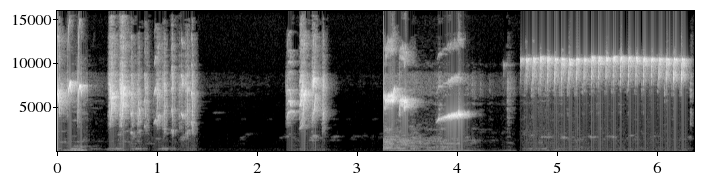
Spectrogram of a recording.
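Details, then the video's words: Olive-backed sunbird bursting out its 'isian' song as a lure for birds that have gone quiet: clustered buzzy high chirps, slurred squeaks, then a long, even, very high rattling trill. "KOLIBRI NINJA SUPER GACOR NEMBAK ISIAN BUAT TERAPI PANCINGAN KOLIBRI NINJA MACET BUNYI"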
